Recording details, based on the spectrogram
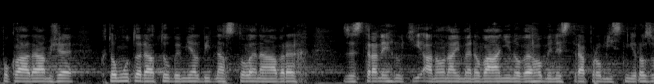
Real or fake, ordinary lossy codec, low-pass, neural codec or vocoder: real; AAC, 32 kbps; 7.2 kHz; none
